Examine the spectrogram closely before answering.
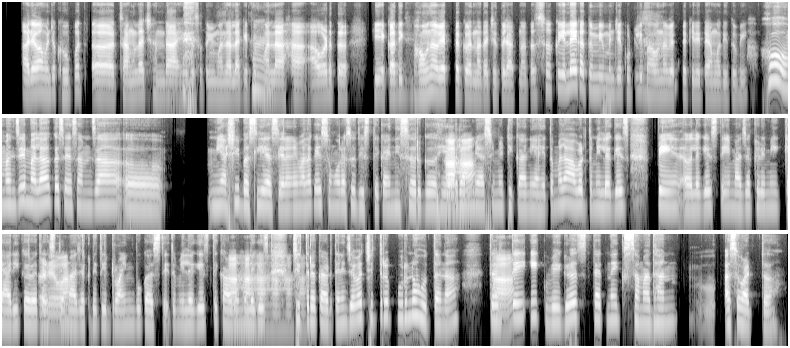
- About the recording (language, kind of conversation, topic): Marathi, podcast, तुम्हाला कोणता छंद सर्वात जास्त आवडतो आणि तो का आवडतो?
- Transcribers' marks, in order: chuckle; other background noise; tapping; in English: "कॅरी"; in English: "ड्रॉइंग बुक"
